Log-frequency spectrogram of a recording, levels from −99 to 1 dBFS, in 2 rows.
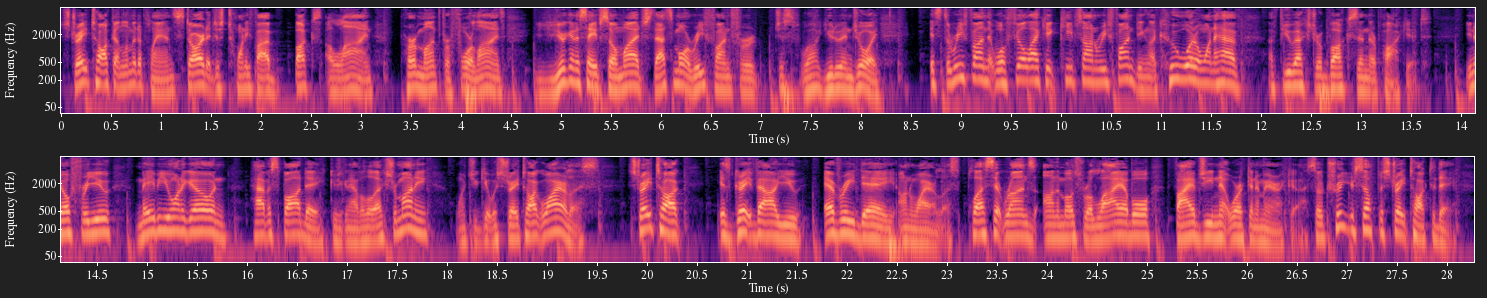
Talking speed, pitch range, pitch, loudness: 240 wpm, 115-160 Hz, 135 Hz, -21 LUFS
